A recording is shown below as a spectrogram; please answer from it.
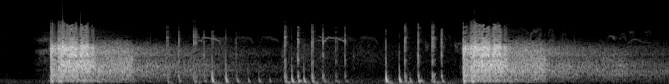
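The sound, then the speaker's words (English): Gunshots fired at a creature in a garden: two loud, sharp blasts with long ringing tails, separated by a rapid string of smaller sharp cracks. “Put your fingers in your ears. Yes. I'm going to shoot the top off it.”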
